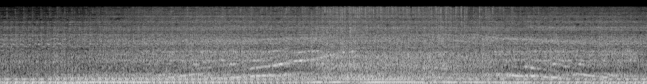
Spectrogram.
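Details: Arctic Cat 650 with clutch case off, revving: coarse uneven grinding and whirring that rises and falls with throttle from the clutch case area; cause not yet determined.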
